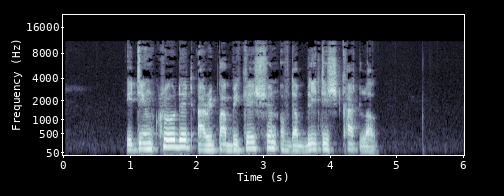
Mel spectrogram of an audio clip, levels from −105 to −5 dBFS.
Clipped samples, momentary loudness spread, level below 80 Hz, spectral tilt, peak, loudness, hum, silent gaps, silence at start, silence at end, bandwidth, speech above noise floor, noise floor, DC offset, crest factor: under 0.1%; 9 LU; -46 dBFS; -4.5 dB/octave; -2 dBFS; -17 LUFS; none; none; 0.95 s; 1.35 s; 11.5 kHz; 53 dB; -69 dBFS; under 0.1%; 18 dB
